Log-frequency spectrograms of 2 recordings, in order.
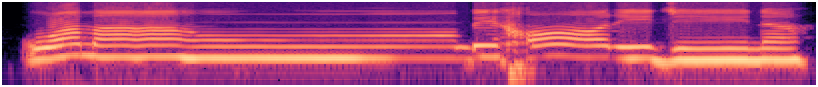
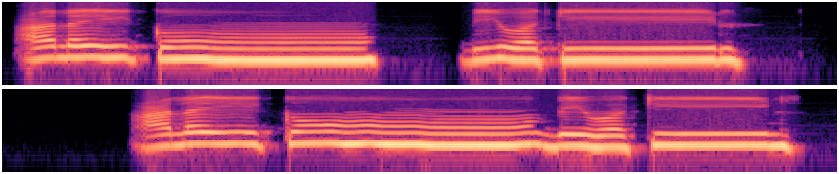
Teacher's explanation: تو یہاں پہ بھی میم میں ہم میم دونوں ہونٹوں کو آپس میں ملائیں گے نہیں، تھوڑا سارا گیپ دیں گے، پھر ہم اخفا ادا کریں گے.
